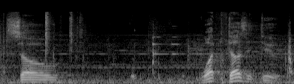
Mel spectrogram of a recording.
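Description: An actor playing a flippant, streetwise survivor in a video game, talking in slangy, joking style. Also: male voice, on the low side, sing-song, drawn-out words, music in the background, heavily acted. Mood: wry. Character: wisecracking streetwise survivor, adult man, cocky and flippant. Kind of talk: video game cutscene acting.

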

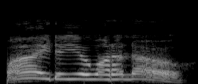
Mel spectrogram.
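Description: Storybook mail-coach guard, played by a male narrator: gruff, rustic, suspicious, pitched high and barking threats. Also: sing-song, slow, a bit bright, no room sound, full character voice. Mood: commanding, threatening. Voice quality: gruff, growling. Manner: rustic old-fashioned speech, barking commands.

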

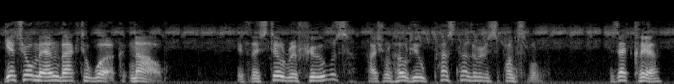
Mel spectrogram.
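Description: An actor playing an authoritative, sceptical English gentleman archaeologist in a radio drama, with an English accent. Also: on the high side, animated, moderate pace, close to an everyday voice. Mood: brisk, exasperated. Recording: dull radio recording, clear background noise.

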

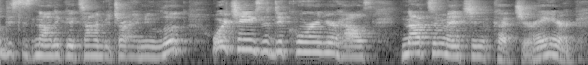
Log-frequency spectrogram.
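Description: A woman with a slightly high voice reads tarot in a chatty, upbeat way, calling her viewers family. Her throat is sore and strained. She sounds like she is in an echoey room at home. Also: a little mellow. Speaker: tarot reader. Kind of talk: casual tarot reading to camera.

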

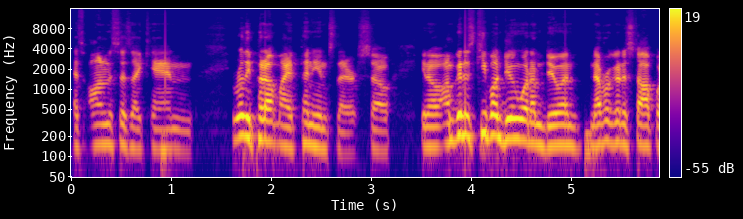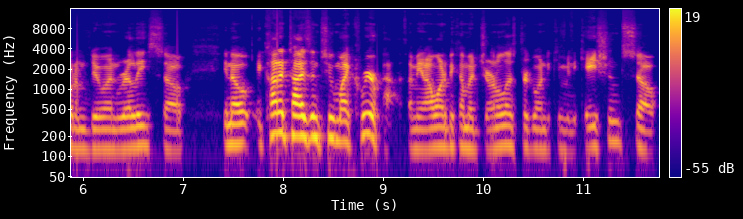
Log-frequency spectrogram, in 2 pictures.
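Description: A man's voice: medium pitch, fast talker, fairly bright tone. A man of about twenty, chatting earnestly as a podcast guest over a video call with lots of fillers. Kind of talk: casual video call chat.

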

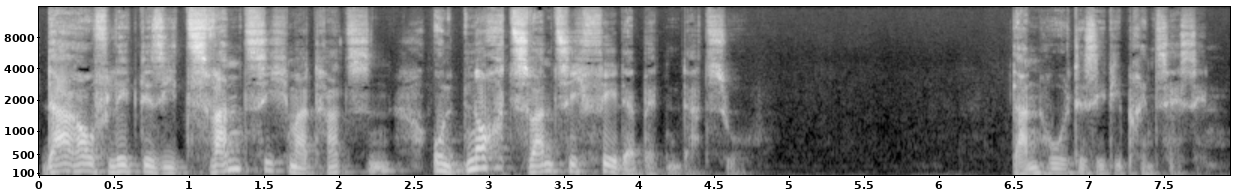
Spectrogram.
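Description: A man's voice: medium pitch, lively intonation, a little slow, slightly rough. A man narrating a scripted fairy tale as storyteller.

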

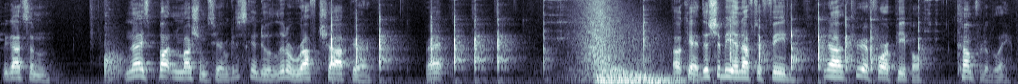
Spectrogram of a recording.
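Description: A man's voice: a little high, animated, fairly quick, long pauses, noisy background. A man in his thirties hosting a cooking show in a studio kitchen, cheeky and joking as he talks to camera. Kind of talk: jokey cooking demonstration.

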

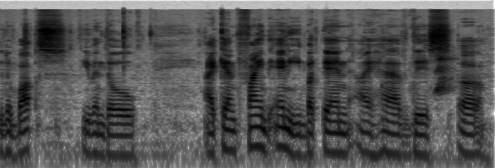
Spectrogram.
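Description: A man's voice: on the low side, steady tone, slow pace. A Filipino man whose first language is Tagalog, hesitantly talking through an unboxing with many fillers, at a desk indoors. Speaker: vlogger. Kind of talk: casual unboxing talk. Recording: clear crinkling noise behind. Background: plastic crinkling and clicks.

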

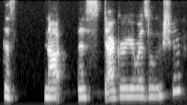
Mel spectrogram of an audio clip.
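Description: A woman playing a witty, sharp-tongued young lady in a classical stage comedy, arch and mocking. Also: fairly high pitch, flat delivery, moderate pace, natural voice. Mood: wry, dramatic. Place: indoors at home, on a video call.

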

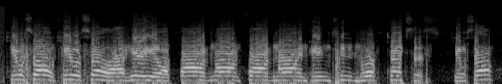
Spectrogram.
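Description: High-pitched man over heavy outdoor noise. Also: steady tone, normal speed. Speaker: amateur radio operator and vlogger. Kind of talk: casual on-air radio contacts. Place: outdoors in a backyard patio. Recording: very noisy outdoor camera sound.

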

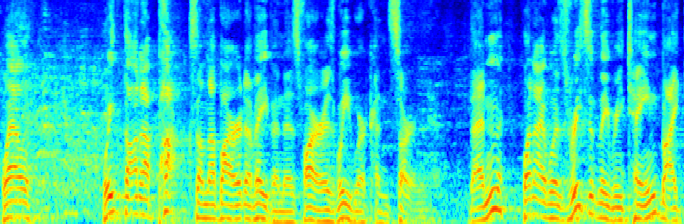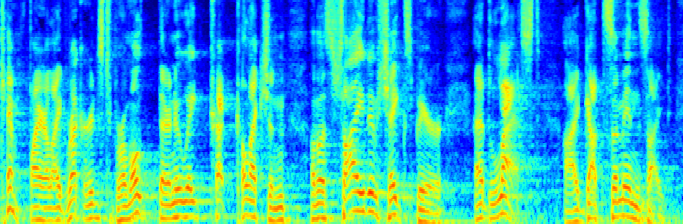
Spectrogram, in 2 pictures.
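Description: A man playing a pompous, folksy quack doctor pitching in a parody radio commercial. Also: animated, moderate pace, natural voice. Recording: long hall reverb.

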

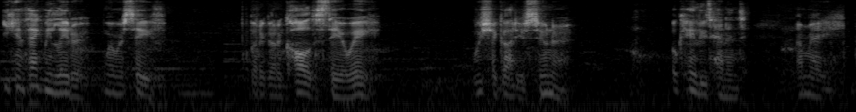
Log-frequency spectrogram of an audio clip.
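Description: A man's voice: sits low, normal speed, long pauses, bright, forceful tone, soft background music. A man playing a tough, determined special operative in a video game, terse and commanding. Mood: low, controlled.

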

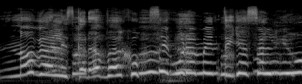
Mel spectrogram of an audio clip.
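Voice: very high-pitched, normal speed, slight background noise. A performer playing a timid, bookish little boy in a cartoon dub, with a Latin American accent. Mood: panicked. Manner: precise, know-it-all when explaining.

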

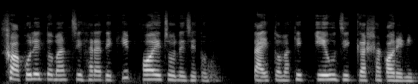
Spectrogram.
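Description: A woman's voice: medium pitch, fairly even intonation, fast, a bit bright, dry recording, lightly acted. A woman playing a fearless, level-headed young village daughter in a horror cartoon, firm and questioning. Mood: curious. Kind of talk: animated horror story acting.

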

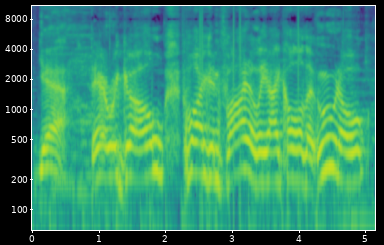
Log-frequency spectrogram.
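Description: A young man giving rambling, self-mocking commentary while playing a card game, now and then breaking into silly sing-song chants. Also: on the high side. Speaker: gameplay commentator. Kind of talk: casual gameplay commentary.

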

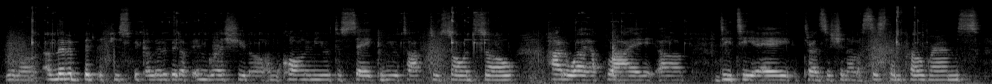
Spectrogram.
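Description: A woman's voice: medium pitch, level tone, brisk, low-quality recording. A woman in her forties with a Somali accent, answering interview questions conversationally as a political candidate. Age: 40s. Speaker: city council candidate, interview guest. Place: indoor TV studio at a desk. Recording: clear background noise.

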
